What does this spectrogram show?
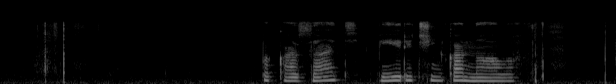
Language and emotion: Russian, neutral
